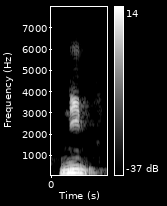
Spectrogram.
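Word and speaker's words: 人: Nhưng mà khi mà đếm người phải đọc là nin, do vậy chúng ta loại 3 và 4.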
